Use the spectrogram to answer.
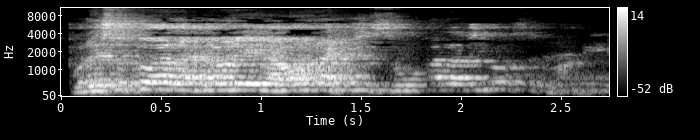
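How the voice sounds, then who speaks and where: High-voiced man preaching in an echoey hall. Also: steady tone, quick pace, a bit bright. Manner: conversational preaching, addressing the congregation as brothers. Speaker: pastor. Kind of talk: sermon. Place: church hall. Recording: echoey church hall, from far off.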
